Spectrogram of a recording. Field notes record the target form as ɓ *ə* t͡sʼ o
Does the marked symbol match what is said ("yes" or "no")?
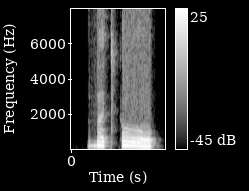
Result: yes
